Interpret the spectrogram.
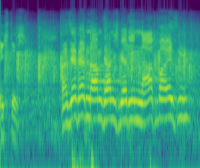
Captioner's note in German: Beifall bei der SPD und der LINKEN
